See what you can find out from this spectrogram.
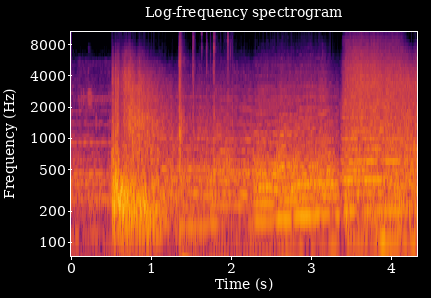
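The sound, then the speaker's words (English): A gas grenade is fired into a control room inside a fortress. A sharp blast opens the sound, followed by a dense rushing hiss punctuated by a few quick cracks, and the noise swells again near the end. “he just fired what I guess was a gas grenade into the control room where the lieutenant was sitting.”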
